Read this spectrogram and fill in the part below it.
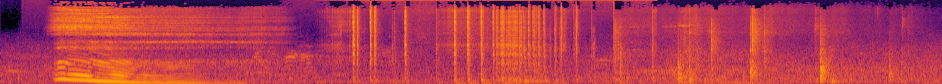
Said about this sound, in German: Er gähnt, kratzt sich am Kopf und bleibt noch ein bisschen liegen.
